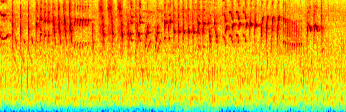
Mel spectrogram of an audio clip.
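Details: Red siskin, the species breeders used to bring red colouring into domestic canaries, singing a brisk, unbroken medley of trills, high chirps and buzzy notes.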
